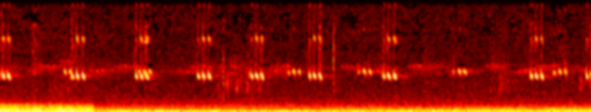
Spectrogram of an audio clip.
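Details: Night-time crickets with gentle wind: bright pulsed chirps spaced roughly every half second to second, a louder gust of low wind noise fading after the first second.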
